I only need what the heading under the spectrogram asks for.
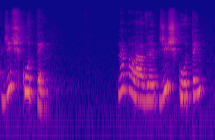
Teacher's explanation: a penúltima sílaba é a mais forte a penúltima sílaba tenda mais forte ela é uma palavra paroxítona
